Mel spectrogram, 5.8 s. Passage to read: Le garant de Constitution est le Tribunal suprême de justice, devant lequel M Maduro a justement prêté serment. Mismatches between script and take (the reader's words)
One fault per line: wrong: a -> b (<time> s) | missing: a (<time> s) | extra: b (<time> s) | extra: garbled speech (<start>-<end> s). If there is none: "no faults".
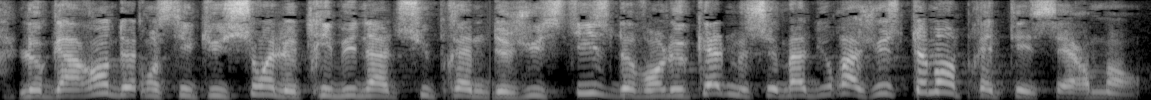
no faults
